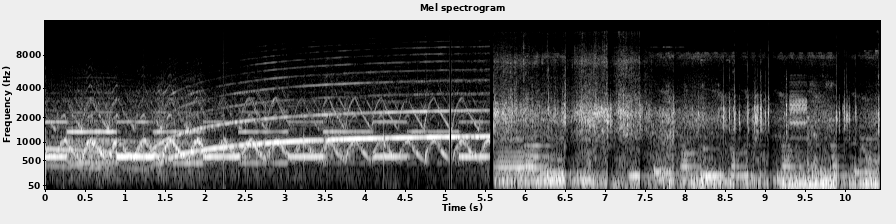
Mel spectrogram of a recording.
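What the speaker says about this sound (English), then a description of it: "Ambulance cars." A toy ambulance siren wails loudly and close up in rapid electronic hi-lo sweeps over a rising tone, then cuts off abruptly into a noisy, clattering jumble of toy sounds.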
